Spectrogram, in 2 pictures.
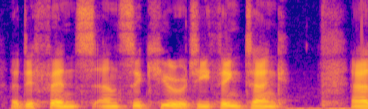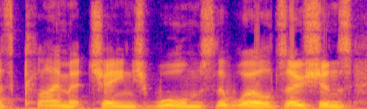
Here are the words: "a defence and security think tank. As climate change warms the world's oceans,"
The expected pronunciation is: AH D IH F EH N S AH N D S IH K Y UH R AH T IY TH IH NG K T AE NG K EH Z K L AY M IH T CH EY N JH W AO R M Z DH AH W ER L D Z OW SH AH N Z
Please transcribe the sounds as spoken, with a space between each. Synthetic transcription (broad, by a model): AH D IH F EH N S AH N S IH K Y UH R AH T IY TH IH NG K T AE NG K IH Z K L AY M IH T CH EY N JH W AO R M Z DH AH W ER L D Z OW SH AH N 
